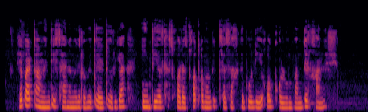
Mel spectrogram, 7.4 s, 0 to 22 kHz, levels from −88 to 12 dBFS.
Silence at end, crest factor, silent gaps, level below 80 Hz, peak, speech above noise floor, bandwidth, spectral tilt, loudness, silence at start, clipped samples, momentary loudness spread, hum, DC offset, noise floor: 0.65 s; 20 dB; none; -74 dBFS; -6 dBFS; 38 dB; 10.5 kHz; -6 dB/octave; -27 LUFS; 0.35 s; under 0.1%; 8 LU; none; under 0.1%; -64 dBFS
